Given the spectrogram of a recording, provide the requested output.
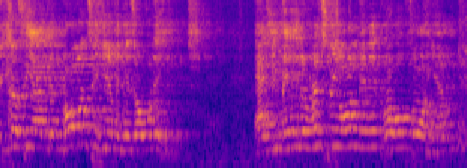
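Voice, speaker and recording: A man at an extremely high pitch and moderate pace, with noticeable background noise. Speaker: preacher. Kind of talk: sermon, preaching to a congregation.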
